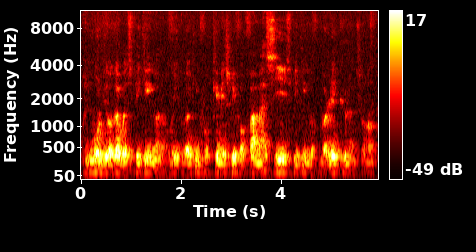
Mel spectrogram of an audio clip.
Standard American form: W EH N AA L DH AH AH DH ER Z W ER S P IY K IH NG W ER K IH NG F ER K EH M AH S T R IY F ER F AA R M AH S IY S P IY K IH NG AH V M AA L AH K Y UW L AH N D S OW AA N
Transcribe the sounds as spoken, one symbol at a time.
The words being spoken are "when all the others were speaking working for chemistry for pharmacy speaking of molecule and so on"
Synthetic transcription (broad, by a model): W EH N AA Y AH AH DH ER W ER S P IY K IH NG W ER K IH NG F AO K EH M AH S T R IY F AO F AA M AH S IY S P IY K IH NG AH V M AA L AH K Y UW L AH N S OW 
